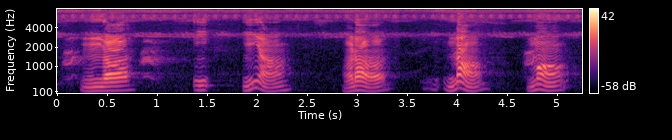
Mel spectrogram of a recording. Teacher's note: नासिका मनुगतः अनुनासिकः, नासिका से होकर निकलने वाले वर्ण का नाम भी अनुनासिक है।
